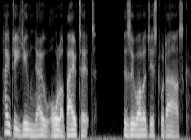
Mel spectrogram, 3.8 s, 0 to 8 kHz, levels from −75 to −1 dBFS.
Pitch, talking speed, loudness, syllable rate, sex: 115 Hz, 170 wpm, -16 LUFS, 4.5 syllables/s, male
